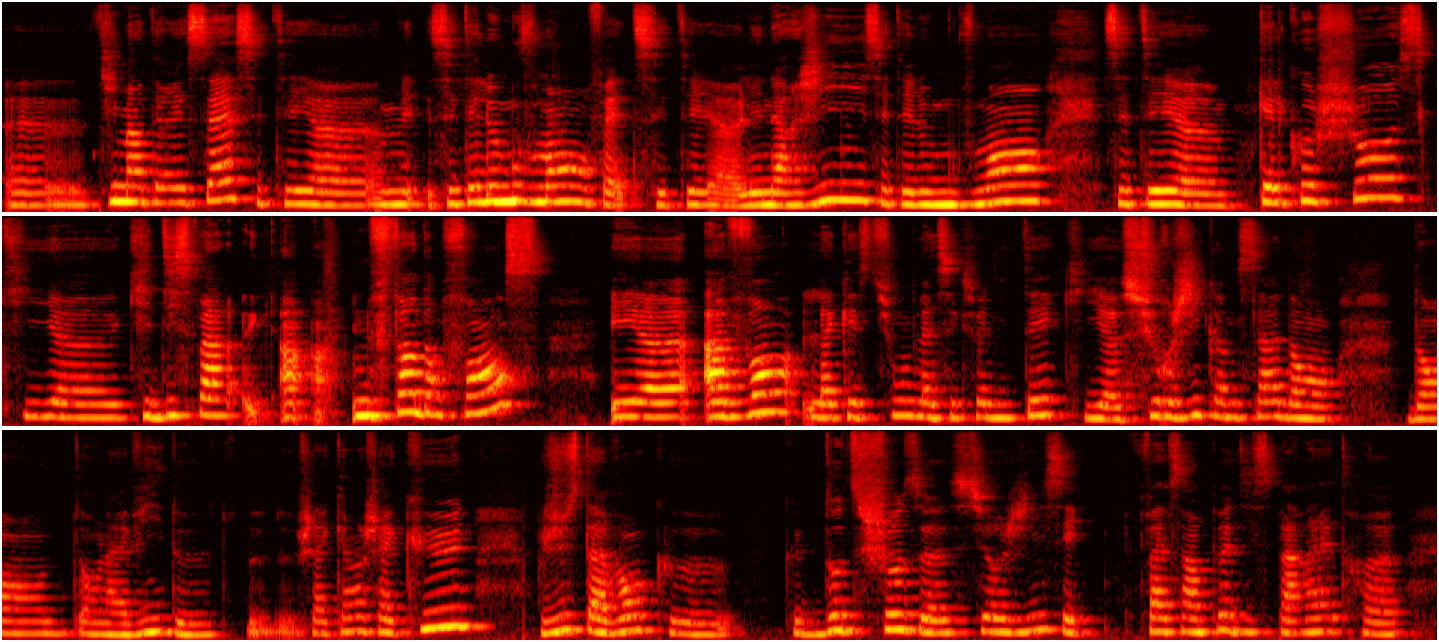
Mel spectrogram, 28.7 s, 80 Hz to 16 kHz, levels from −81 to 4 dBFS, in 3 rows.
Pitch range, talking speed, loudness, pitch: 215-265 Hz, 140 wpm, -28 LUFS, 235 Hz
